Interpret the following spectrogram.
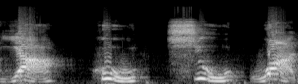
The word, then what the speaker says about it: Yahuwshuwa: Yahuwshuwa, we are talking about Yahuwshuwa. This is the correct pronunciation, the right write-ups of this particular name.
